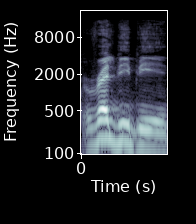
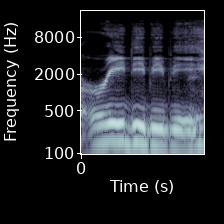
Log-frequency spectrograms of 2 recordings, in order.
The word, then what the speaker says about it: Re:DBB: rated also BTD is pronounced red BB not rbb seventh episode of R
